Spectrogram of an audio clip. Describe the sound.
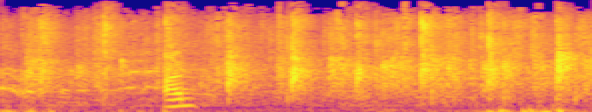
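An audience at Look Mum No Hands applauds a guest in a steady, dense patter of many hands for about three seconds, with a short vocal cheer rising briefly near the start and murmuring voices underneath.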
